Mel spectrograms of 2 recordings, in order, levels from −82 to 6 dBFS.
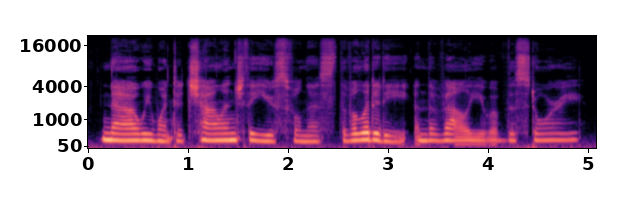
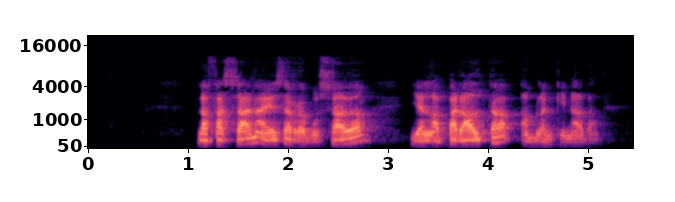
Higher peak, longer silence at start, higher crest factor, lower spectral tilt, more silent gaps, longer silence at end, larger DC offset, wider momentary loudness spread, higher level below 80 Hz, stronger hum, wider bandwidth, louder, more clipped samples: about the same, 0 dBFS vs 0 dBFS; second, 0.15 s vs 1.1 s; about the same, 18 dB vs 18 dB; about the same, -5.5 dB/octave vs -5.5 dB/octave; neither; second, 0.2 s vs 0.35 s; neither; about the same, 11 LU vs 12 LU; first, -48 dBFS vs -64 dBFS; neither; first, 19.5 kHz vs 11.5 kHz; about the same, -18 LUFS vs -16 LUFS; neither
